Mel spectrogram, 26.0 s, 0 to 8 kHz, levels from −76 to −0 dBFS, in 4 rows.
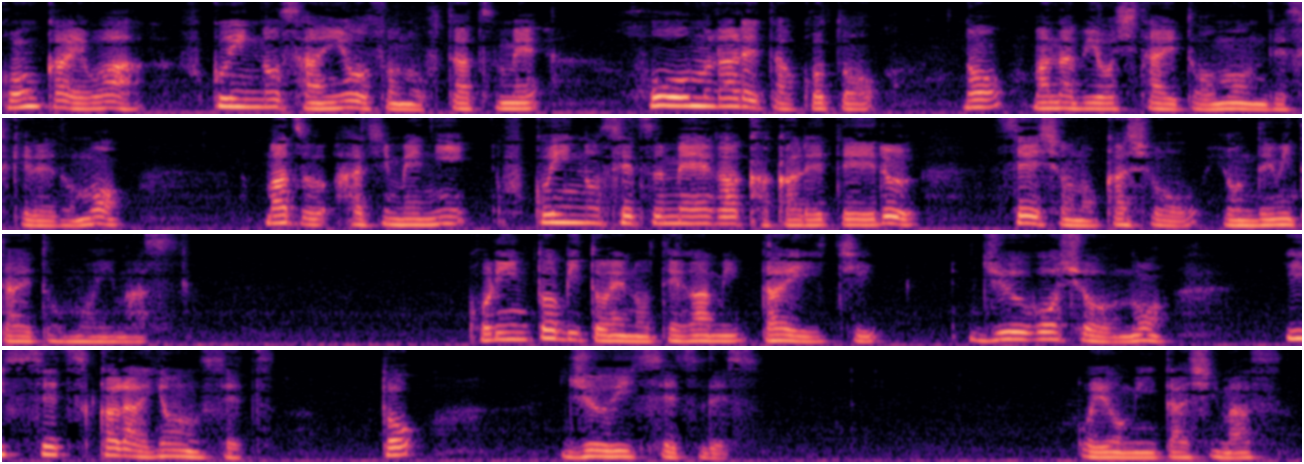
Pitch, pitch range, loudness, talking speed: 145 Hz, 125-175 Hz, -22 LUFS, 225 characters per minute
